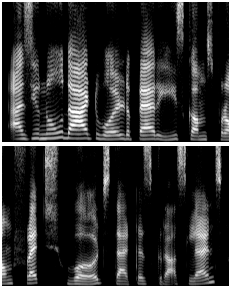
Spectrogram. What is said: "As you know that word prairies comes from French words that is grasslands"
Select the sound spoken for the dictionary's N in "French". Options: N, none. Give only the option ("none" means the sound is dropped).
none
